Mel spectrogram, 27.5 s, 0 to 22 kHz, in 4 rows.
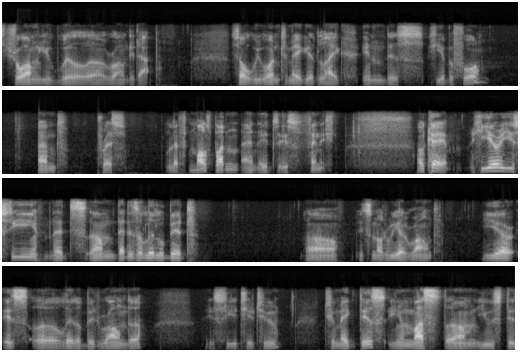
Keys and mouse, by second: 11.6 Tab, 15.9 middle drag, 16.5 middle click, 16.7 middle click, 24.8 middle click.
